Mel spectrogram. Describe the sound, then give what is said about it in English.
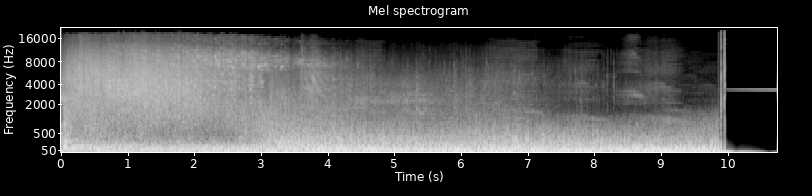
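A warhead detonates seven kilometres above a town with a loud, sustained, roaring blast full of heavy low rumble. It holds steady for about ten seconds, then cuts off abruptly into silence. “First warhead has detonated. 7 kilometers above town. The main force of the blast is being directed upwards,”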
